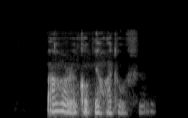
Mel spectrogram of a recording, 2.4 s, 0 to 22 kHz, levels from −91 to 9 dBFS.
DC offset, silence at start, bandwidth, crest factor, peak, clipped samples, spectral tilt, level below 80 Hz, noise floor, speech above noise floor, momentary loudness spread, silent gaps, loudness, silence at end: under 0.1%; 0.6 s; 7.8 kHz; 22 dB; -10 dBFS; under 0.1%; -6.5 dB/octave; -70 dBFS; -85 dBFS; 56 dB; 15 LU; none; -29 LUFS; 0.55 s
